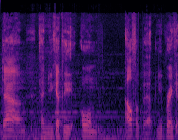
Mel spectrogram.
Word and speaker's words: Ogham: And it's called Ogham." It's It looks like it's Ogham, O G H A M, but it's actually pronounced Ogham.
